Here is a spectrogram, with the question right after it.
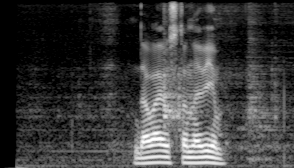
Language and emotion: Russian, neutral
